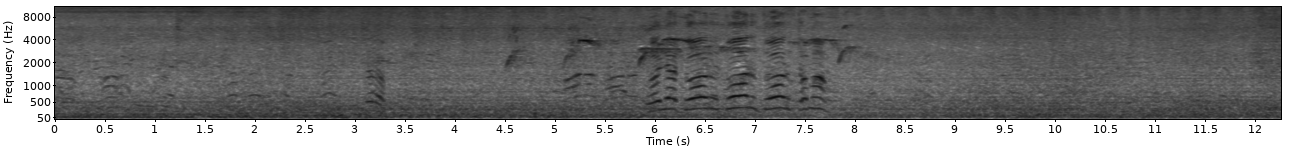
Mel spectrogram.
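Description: A strong jet of water hisses and sprays steadily.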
